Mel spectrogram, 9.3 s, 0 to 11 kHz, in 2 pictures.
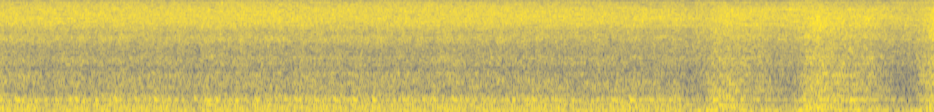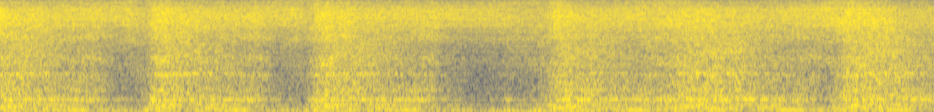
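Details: LS-swapped 1956 Chevy V8 revving with a loud rumble rising and falling smoothly, no knocking; gauge reads zero oil and fuel pressure, likely a faulty sensor; lifters only slightly clickety, not terrible; normal revving.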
